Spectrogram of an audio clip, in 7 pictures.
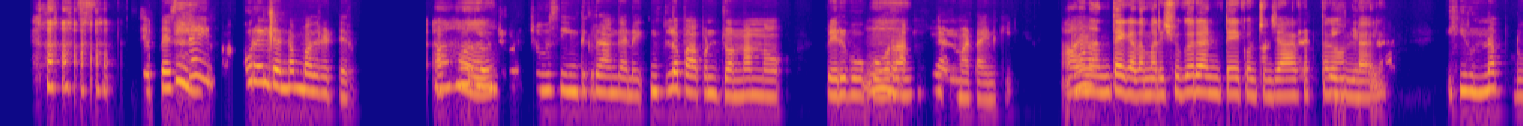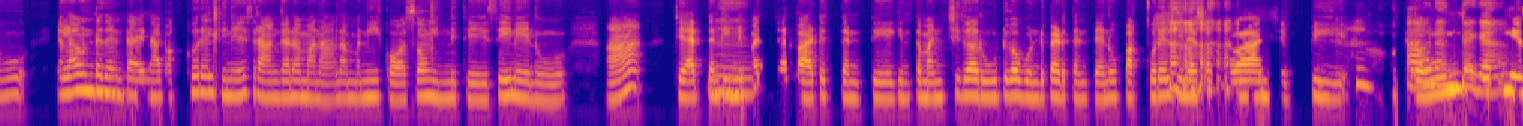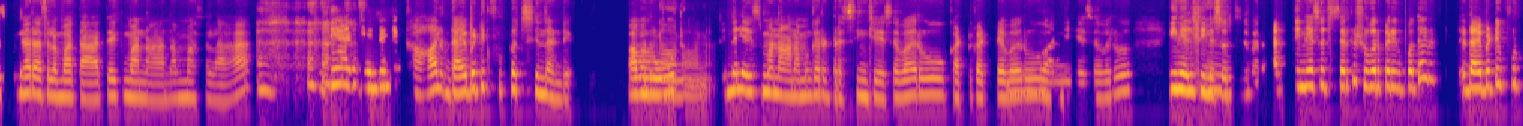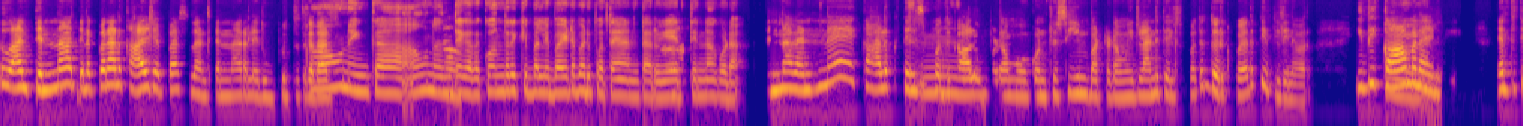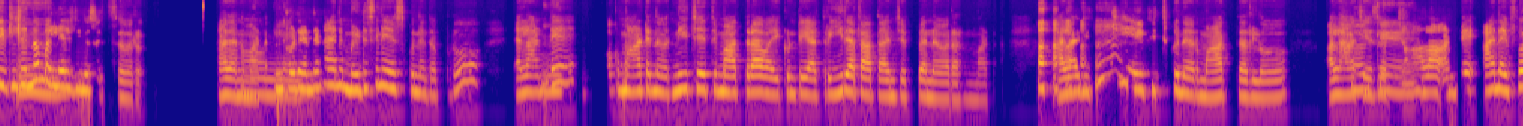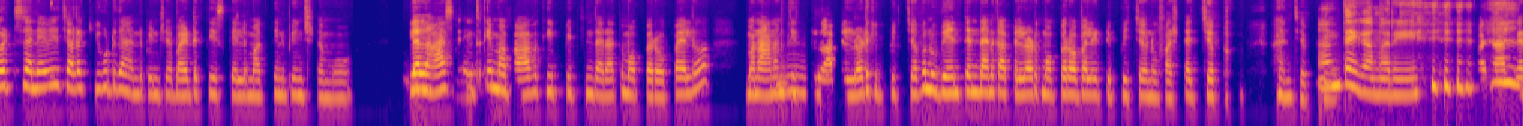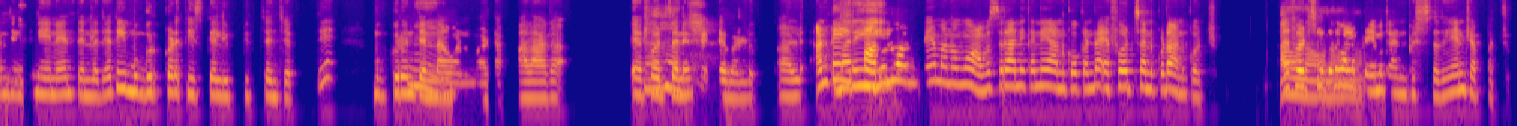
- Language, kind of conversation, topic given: Telugu, podcast, పనుల ద్వారా చూపించే ప్రేమను మీరు గుర్తిస్తారా?
- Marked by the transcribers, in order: laugh; in English: "షుగర్"; in English: "షుగర్"; laugh; in English: "రౌండ్ కోటింగ్"; other noise; in English: "డయాబెటిక్ ఫుట్"; laugh; in English: "డ్రెస్సింగ్"; in English: "షుగర్"; in English: "డయాబెటిక్ ఫుట్"; tapping; in English: "కామన్"; in English: "మెడిసిన్"; laugh; in English: "ఎఫర్ట్స్"; in English: "క్యూట్‌గా"; in English: "లాస్ట్"; in English: "ఫస్ట్"; chuckle; laugh; other background noise; in English: "ఎఫర్ట్స్"; in English: "ఎఫర్ట్స్"; in English: "ఎఫర్ట్స్‌లో"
